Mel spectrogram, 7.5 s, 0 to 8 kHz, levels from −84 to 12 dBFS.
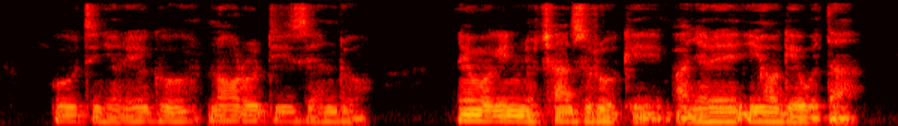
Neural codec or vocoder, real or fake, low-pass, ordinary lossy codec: none; real; 7.2 kHz; AAC, 32 kbps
